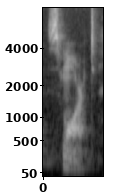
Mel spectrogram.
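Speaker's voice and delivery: سمارت with a gentle, light R after the A; soft R. Shown as a demonstration. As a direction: say سمارت with the R softened, not rolled. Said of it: "سمارت بالراحة". (نطق سمارت بحرف R خفيف بالراحة)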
